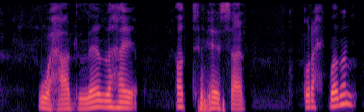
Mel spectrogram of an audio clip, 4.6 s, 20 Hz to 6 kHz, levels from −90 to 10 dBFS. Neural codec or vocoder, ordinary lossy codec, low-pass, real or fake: codec, 16 kHz, 2 kbps, FunCodec, trained on LibriTTS, 25 frames a second; none; 5.4 kHz; fake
